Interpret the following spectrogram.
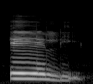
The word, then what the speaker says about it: ele: a diferença agora vamos praticar as palavras ela com e aberto e ele com e fechado repita depois de mim ela ela ele ele excelente a letra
